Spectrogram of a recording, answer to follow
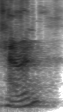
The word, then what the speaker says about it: Karen: Karen, spelled like Karen, but said Karen.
